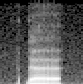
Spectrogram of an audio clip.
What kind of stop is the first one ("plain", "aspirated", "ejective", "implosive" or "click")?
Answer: implosive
